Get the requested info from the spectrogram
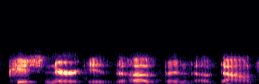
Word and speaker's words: Kushner: Kushner.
